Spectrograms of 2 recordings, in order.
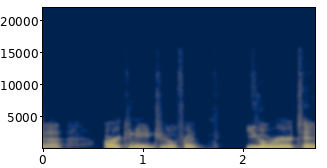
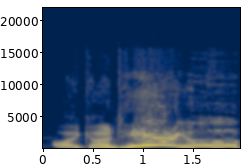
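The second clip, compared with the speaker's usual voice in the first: very slow, very loud, high, swooping, drawn-out pirate yell; 9 dB louder than usual. Calling out to another speaker in a SpongeBob pirate voice. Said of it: "was my accent more SpongeBob pirate than Irish".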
